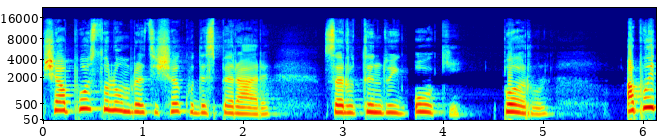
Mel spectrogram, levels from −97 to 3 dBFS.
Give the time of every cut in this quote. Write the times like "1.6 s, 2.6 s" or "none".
3.6 s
